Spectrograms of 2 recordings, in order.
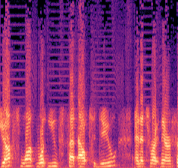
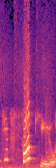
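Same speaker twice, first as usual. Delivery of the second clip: far higher, mock angry retort; retold angry retort; slower than usual. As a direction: snap it off like the brother leaving. Brother tells Lavelle off.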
